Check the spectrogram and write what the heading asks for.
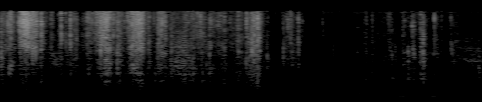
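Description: Crinkling and rustling of a trading-card pack wrapper and cards being handled, in quick bursts for the first two and a half seconds, then fainter.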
